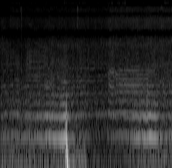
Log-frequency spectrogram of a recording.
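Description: A bee hums with a low, even drone carrying a rich stack of overtones. A brief knock interrupts it, the buzz drops away for a moment, then the humming picks up again.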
